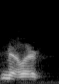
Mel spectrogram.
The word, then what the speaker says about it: Miller: I'm not sure if it's Miller or Mueller. People say it different ways when you spell it like that. Welcome to the show. – Thanks for having us. Yeah, I appreciate it. And for the record, it's Miller.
